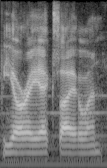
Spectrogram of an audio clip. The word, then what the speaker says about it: Braxion: Braxian, like Braxion. Xian. Braxian. Braxion. Like Axiom, but with an N. Not Axiom. Not Axiom. Yeah, but with an N instead.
